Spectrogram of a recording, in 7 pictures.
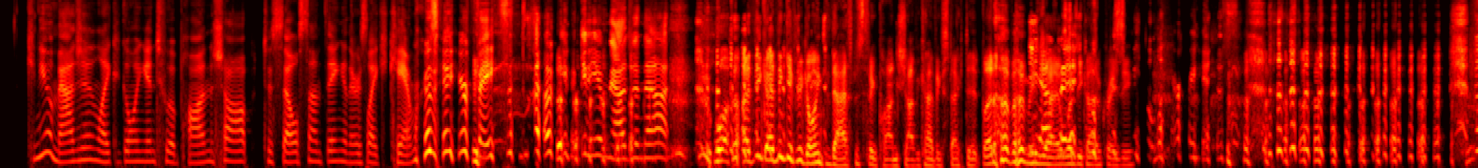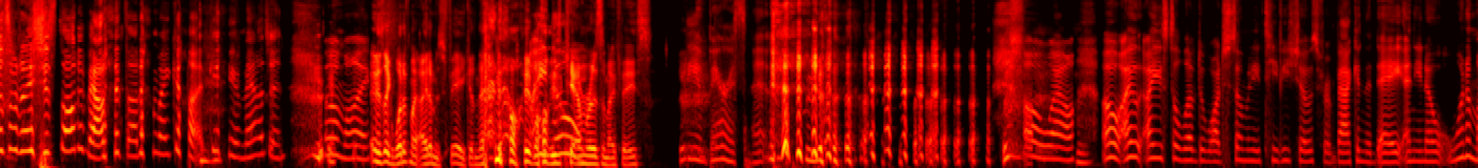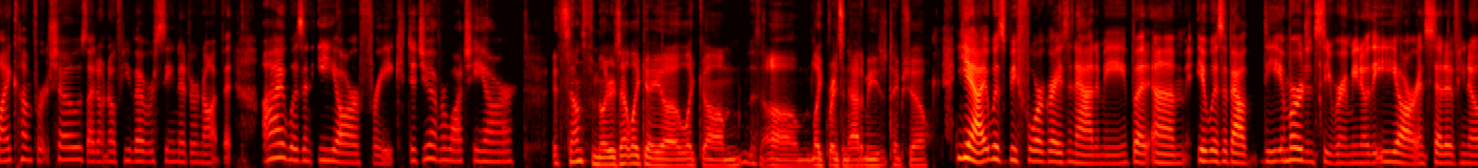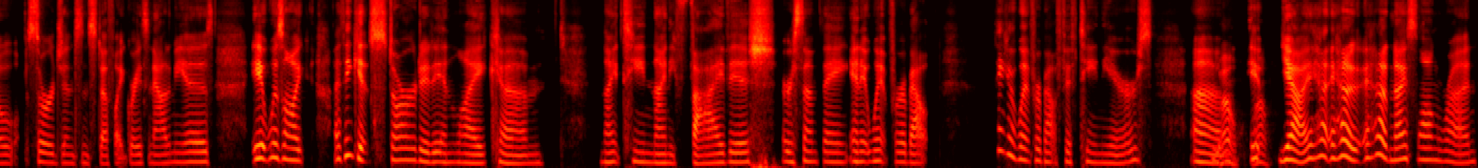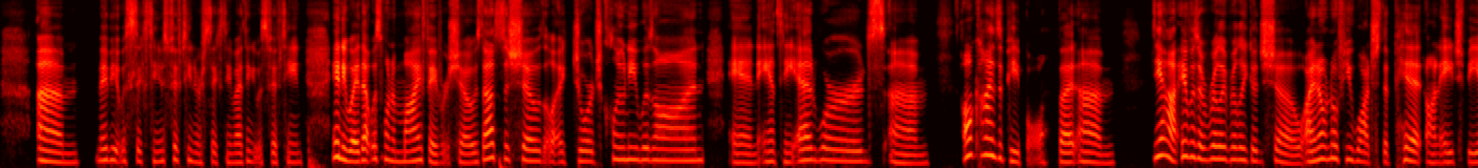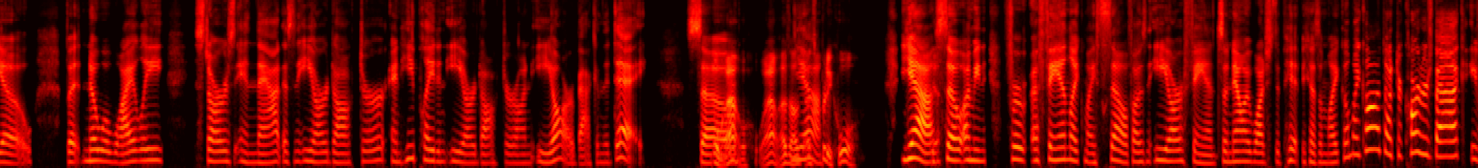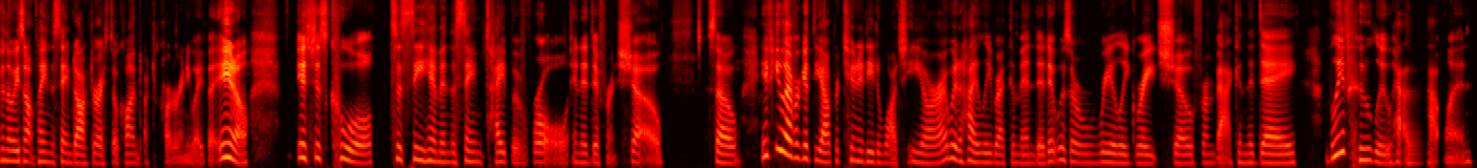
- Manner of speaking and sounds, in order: other background noise; laugh; laughing while speaking: "in your face and stuff, you know"; laugh; laughing while speaking: "but"; laughing while speaking: "it would just be hilarious"; laugh; laugh; chuckle; laughing while speaking: "then I have"; laugh; tapping; laughing while speaking: "Yeah"; laugh; background speech
- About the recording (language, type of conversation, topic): English, unstructured, Which comfort shows do you rewatch to boost your mood, and what makes them feel like home?
- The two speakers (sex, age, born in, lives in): female, 50-54, United States, United States; male, 30-34, United States, United States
